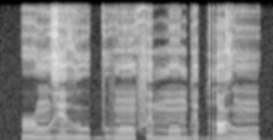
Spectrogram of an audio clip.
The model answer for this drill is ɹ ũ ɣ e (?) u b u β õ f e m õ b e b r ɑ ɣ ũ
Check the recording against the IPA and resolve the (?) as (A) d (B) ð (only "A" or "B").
B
